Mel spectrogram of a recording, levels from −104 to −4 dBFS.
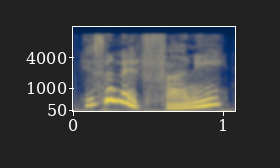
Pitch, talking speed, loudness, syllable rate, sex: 255 Hz, 165 wpm, -14 LUFS, 4.3 syllables/s, female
